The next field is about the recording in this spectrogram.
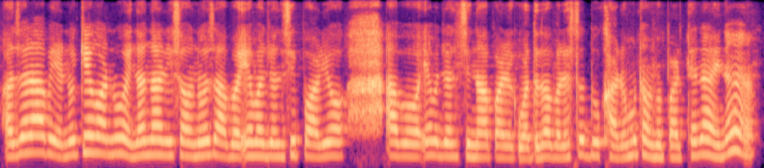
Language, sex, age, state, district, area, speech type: Nepali, female, 30-45, West Bengal, Darjeeling, rural, spontaneous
